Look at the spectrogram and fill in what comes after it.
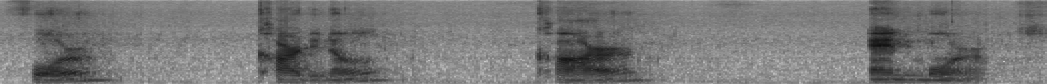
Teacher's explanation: Rhotic R refers to the pronunciation of the r sound in all positions of a word. In American English, rhotic R is usually used after a vowel sound.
